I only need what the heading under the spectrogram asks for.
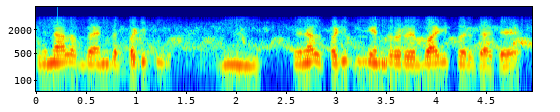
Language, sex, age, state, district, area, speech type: Tamil, male, 60+, Tamil Nadu, Vellore, rural, conversation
